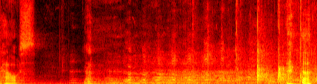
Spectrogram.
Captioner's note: laughter; applause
